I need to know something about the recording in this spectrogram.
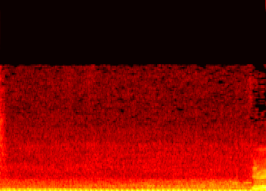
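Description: Steady low drone of an engine running without change.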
